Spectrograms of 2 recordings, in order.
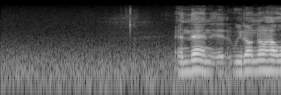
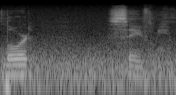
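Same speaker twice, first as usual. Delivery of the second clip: hushed, breathy-less whispered cry for help; whispered plea; 3 semitones lower, 10 dB quieter, slower than usual. Retold or imitated. Peter sinking, crying out to Jesus.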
